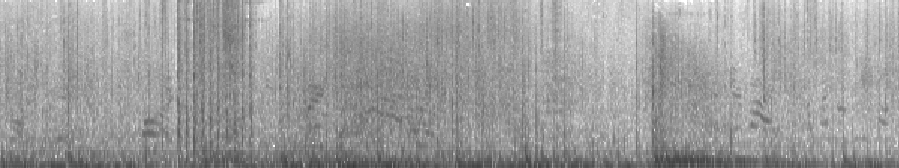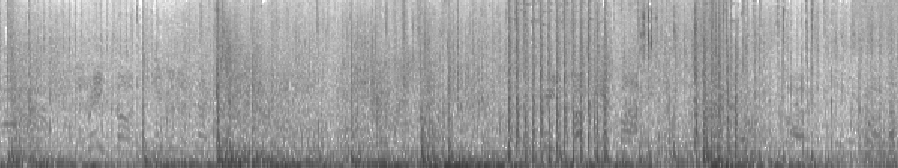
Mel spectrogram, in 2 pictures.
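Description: Rapid gunfire and repeated booming explosions from a Call of Duty Vanguard multiplayer match, loud and nearly continuous throughout, with a voice talking over the battle noise.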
